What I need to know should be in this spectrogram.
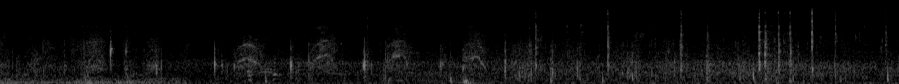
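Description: A pulley clicks and rattles along a taut rope.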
